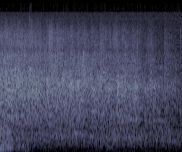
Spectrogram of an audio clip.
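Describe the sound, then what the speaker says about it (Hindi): Applause from a mushaira audience for poet Shiv Sagar at Islamia College of Commerce, a steady dense wash of many hands clapping that carries on without a break and eases slightly toward the end. "तालियां बजा दीजिए एक मरतबा शिव सागर भाई।"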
